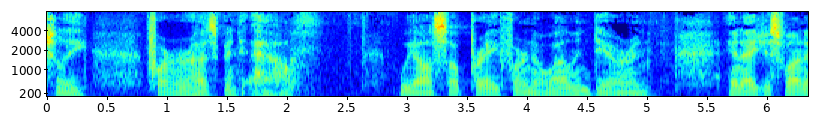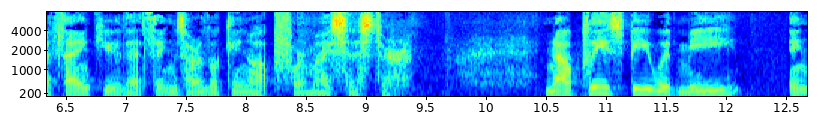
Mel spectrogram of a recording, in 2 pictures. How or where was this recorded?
large echoing room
